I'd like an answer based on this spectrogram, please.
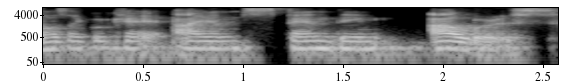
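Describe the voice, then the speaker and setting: In a room with audible echo, a woman with a fairly low pitch and vocal fry talks at a fairly slow pace. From Mexico. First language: Spanish. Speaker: panelist, recent college graduate. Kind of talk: panel discussion.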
